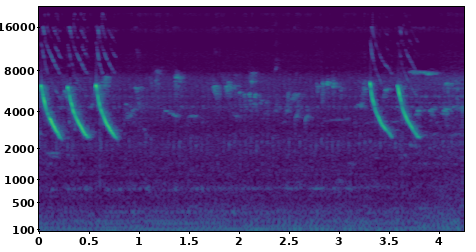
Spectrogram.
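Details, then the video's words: Morning canary song meant to encourage young canaries to sing: three sharp, high descending notes, a pause with faint soft twittering, then two more falling notes. "kicau kenari paud di pagi hari cocok buat pancingan kenari paud"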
